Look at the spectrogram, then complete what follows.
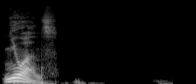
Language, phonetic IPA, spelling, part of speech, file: Russian, [nʲʊˈans], нюанс, noun, Ru-нюанс.ogg
- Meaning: 1. nuance, shade 2. a small detail, a piece of additional information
